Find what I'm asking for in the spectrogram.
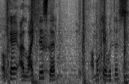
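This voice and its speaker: Male esports co-caster, high-pitched, excitable and reactive, live match commentary with music behind. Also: fairly quick. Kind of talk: live fighting game commentary. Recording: game music under the voice.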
